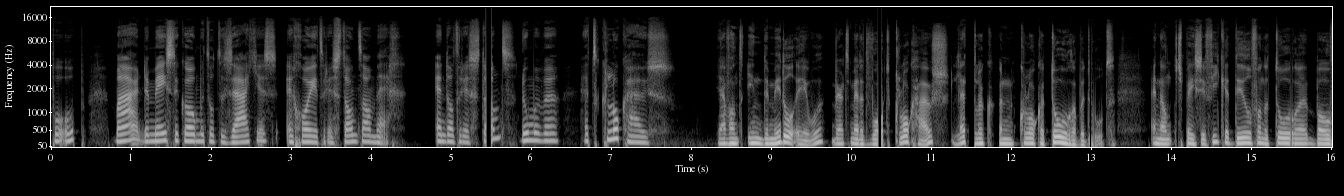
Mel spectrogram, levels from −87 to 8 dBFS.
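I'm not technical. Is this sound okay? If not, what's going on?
No. Some chunks of the compressed speech data got damaged, the player couldn't decode them, and it put in silence instead. These corrupt frame muted faults sound like sudden short holes at 5.44, 10.34 (after "middeleeuwen werd met het"), 11.48 (before "een klokkentoren"), 12.98, 14.07 and 15.49 s (after "het deel").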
